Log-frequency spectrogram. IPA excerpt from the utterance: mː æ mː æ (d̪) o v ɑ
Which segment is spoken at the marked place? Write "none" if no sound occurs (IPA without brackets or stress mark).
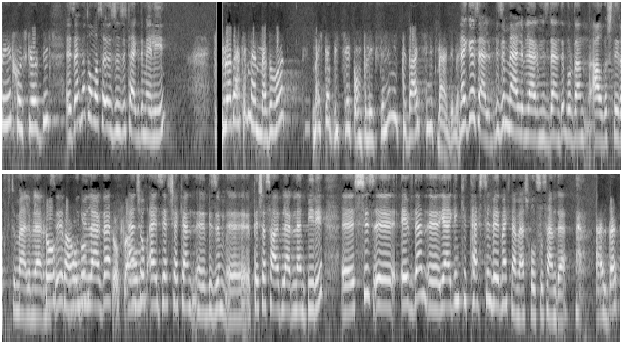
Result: d̪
